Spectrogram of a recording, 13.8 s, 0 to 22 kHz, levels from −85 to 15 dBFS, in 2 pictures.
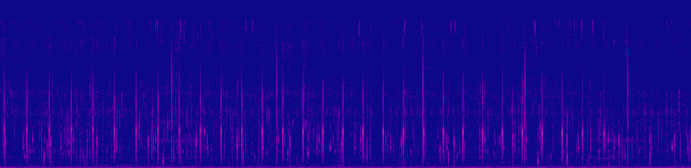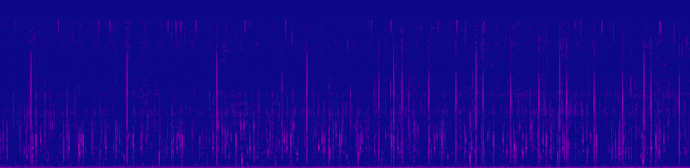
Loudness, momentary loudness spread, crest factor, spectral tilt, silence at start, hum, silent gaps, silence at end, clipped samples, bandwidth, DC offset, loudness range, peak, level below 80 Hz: -55 LUFS; 7 LU; 30 dB; -0.5 dB/octave; 0 s; none; none; 0 s; under 0.1%; 19.5 kHz; under 0.1%; 6 LU; -26 dBFS; -68 dBFS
